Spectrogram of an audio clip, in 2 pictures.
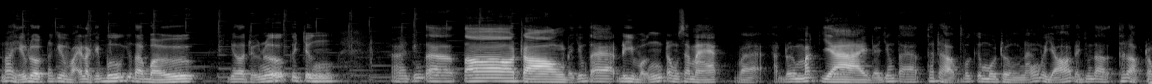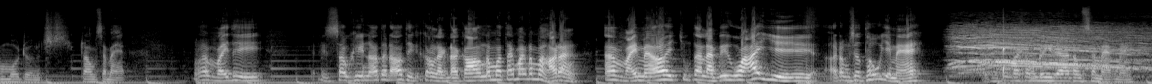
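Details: Stuttering in an adult male who says he stutters; he reports it once made him lack confidence and barred him from applying to a teacher-training university.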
